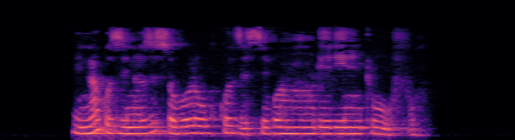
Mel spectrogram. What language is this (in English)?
Ganda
